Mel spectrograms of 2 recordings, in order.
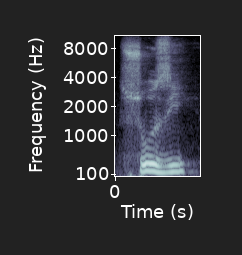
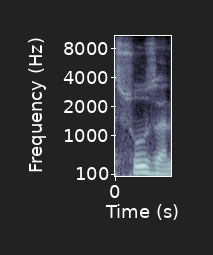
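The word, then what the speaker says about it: SUSE: Por exemplo, Red Hat, CentOS, Suzy. Né? Ah, uma curiosidade aí, a pronúncia nativa é Suza, né? porque é alemã essa distribuição.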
